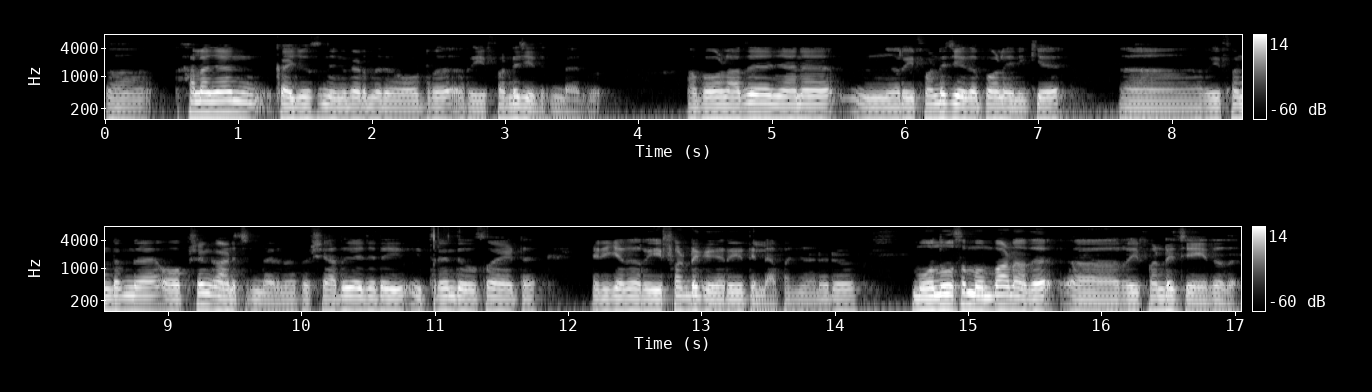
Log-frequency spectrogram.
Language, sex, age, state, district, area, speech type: Malayalam, male, 30-45, Kerala, Idukki, rural, spontaneous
